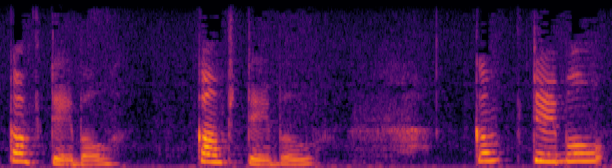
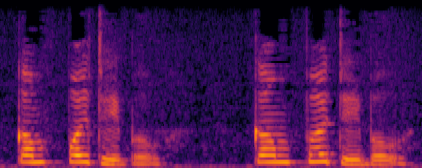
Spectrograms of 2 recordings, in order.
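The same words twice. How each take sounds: First: Comfortable said "comf-ta-ble", dropping the "or"; comfortable, lose a syllable; comfortable, three syllables. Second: Comfortable with every syllable spelled out; "com-for-ta-ble", each syllable said; four-syllable comfortable. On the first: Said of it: "it's not ... it's". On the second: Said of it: "want to say every syllable". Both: Shown as a demonstration.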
